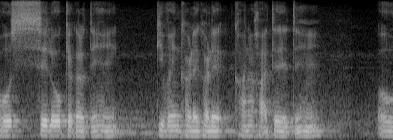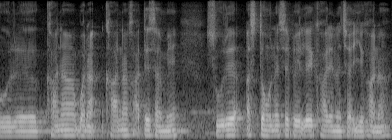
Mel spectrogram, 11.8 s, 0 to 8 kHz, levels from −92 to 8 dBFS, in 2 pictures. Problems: constant background noise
